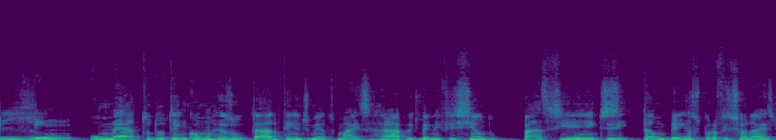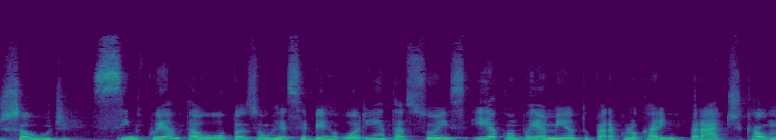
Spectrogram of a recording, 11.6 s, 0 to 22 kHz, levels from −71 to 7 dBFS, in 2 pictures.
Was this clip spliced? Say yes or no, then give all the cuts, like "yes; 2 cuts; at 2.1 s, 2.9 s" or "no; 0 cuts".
yes; 2 cuts; at 2.1 s, 3.1 s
